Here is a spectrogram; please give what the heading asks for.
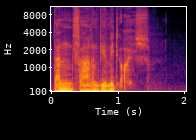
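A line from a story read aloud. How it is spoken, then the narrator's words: Quiet answer. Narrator (German): antwortete leise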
